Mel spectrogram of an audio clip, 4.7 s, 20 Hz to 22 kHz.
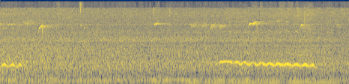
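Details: A small screech owl, wingspan about 15 inches, camouflaged in a tree, gives a brief tone, then a quavering whinny that wavers and slides slightly downward over about a second; a low steady hum runs underneath.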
